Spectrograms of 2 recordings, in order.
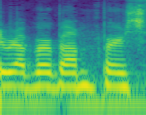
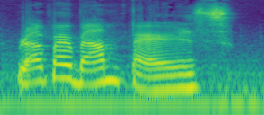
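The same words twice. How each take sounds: First: Said in the usual way. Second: Put-on slow Highlands-accented "Rubber bumpers"; mock-demonstrating the funny Highlands pronunciation; imitated Highlands accent. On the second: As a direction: say it slowly in a playful Highlands accent. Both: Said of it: "they say rubber bumpers funny".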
